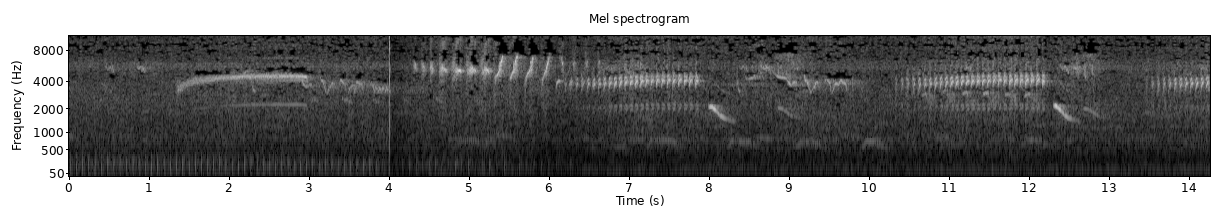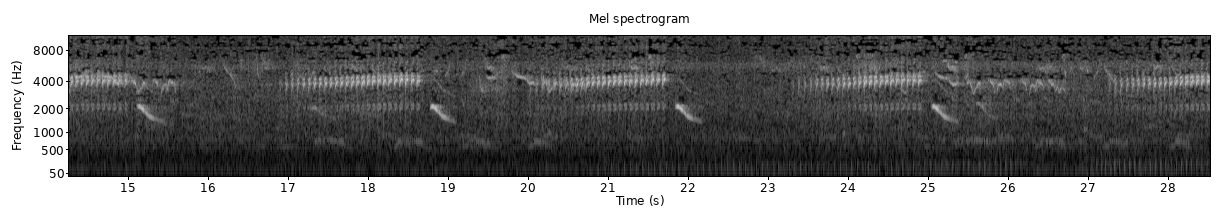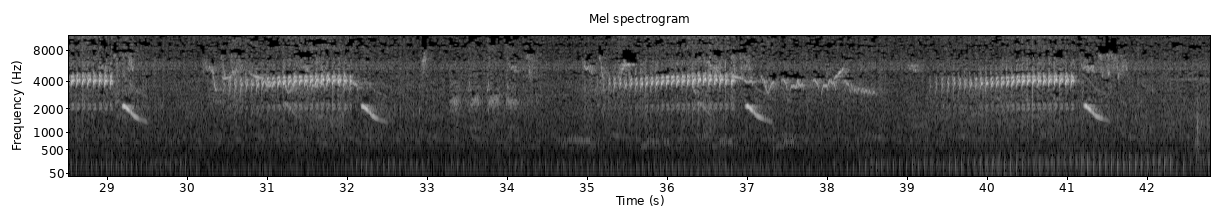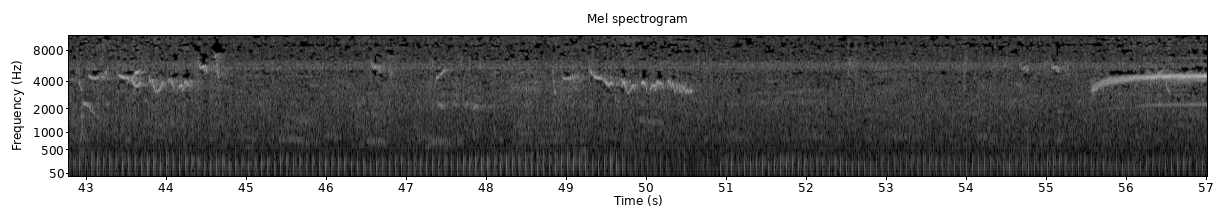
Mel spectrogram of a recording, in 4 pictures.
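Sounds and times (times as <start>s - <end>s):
low rumble: 0.0s - 6.7s
bird whistling song: 0.0s - 57.0s.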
